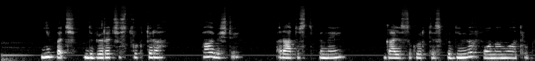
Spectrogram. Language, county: Lithuanian, Panevėžys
